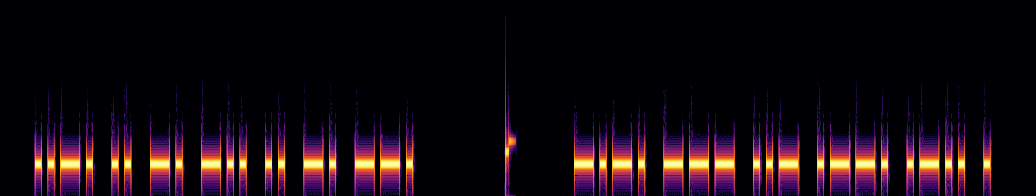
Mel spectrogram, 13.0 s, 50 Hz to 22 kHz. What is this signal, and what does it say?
Morse code, heard as a keyed tone, about 15 wpm, 700 Hz. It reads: FINDING COUPLE
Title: Sentences from Top 1100 Words - New Word Drill - 15wpm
